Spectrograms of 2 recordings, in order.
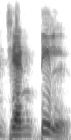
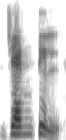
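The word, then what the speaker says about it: genteel: কথাটা বলা যেতে পারে আমরা এখানে বলতে পারি জেন্টিল মানে ভদ্র জেন্টিল টি ডবল ভালো করে শব্দের বানানটা দেখো জেন্টিল জিই এন টি ডবলই এল জেন্টিল মানে ভদ্র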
